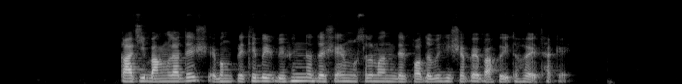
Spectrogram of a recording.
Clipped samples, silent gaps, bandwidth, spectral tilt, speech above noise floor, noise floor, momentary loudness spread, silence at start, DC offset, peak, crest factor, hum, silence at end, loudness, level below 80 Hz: under 0.1%; none; 11.5 kHz; -7.5 dB/octave; 52 dB; -76 dBFS; 7 LU; 1.2 s; under 0.1%; -4 dBFS; 22 dB; none; 1.15 s; -25 LUFS; -68 dBFS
